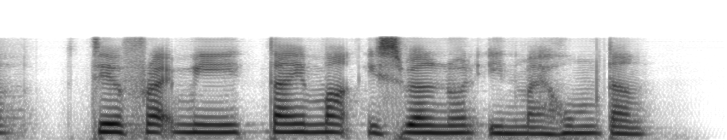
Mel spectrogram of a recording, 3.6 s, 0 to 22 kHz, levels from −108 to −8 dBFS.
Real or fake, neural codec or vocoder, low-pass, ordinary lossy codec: fake; codec, 16 kHz, about 1 kbps, DyCAST, with the encoder's durations; 7.2 kHz; none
